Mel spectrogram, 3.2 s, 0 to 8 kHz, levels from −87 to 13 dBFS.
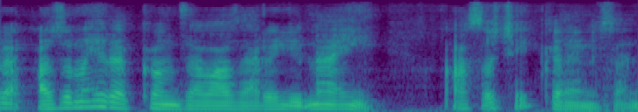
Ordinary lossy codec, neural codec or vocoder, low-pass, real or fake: none; codec, 24 kHz, 1 kbps, SNAC; 7.2 kHz; fake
